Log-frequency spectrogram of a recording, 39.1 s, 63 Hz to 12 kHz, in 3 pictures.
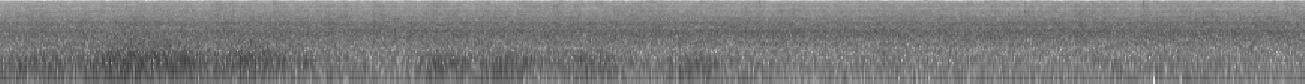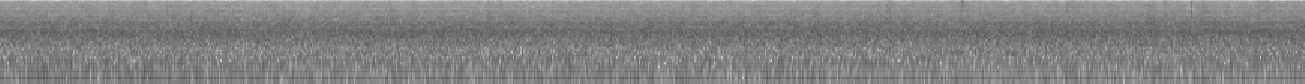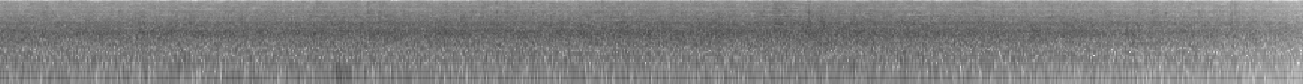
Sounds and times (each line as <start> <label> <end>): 0.0 thunderstorm 9.4
0.0 rain 39.1
28.2 thunderstorm 35.0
